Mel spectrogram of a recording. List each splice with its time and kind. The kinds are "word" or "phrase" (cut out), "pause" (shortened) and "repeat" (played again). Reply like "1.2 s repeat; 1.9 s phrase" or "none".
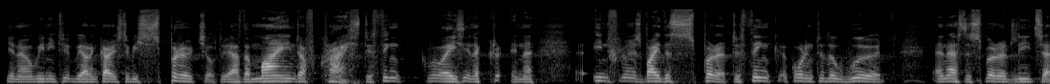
none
